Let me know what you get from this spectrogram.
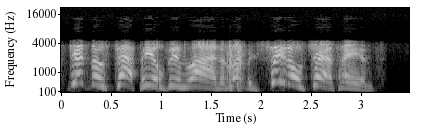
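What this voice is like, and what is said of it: Drill instructor barking orders. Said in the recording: “my impression of a drill instructor directing a musical”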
